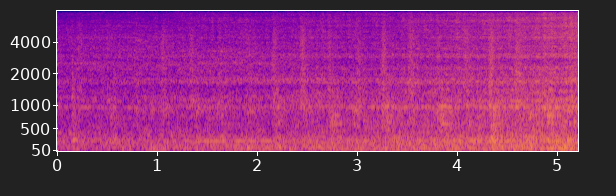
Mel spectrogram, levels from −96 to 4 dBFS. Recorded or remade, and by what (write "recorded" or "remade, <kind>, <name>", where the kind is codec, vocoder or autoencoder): recorded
